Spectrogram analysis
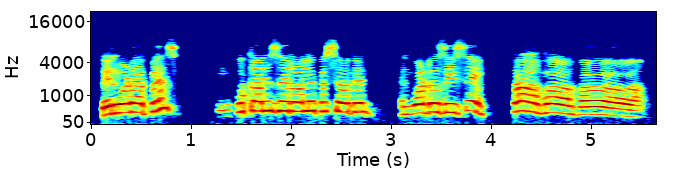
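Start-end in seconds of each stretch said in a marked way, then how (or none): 4.2-5.5 drawn-out fake "ha, ha, ha"; hammed-up teasing laughter; mock laugh. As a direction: laugh mockingly like a teasing monkey. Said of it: "He's laughing and laughing".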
